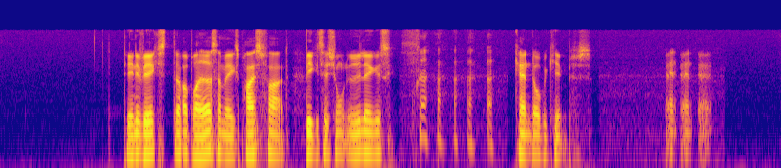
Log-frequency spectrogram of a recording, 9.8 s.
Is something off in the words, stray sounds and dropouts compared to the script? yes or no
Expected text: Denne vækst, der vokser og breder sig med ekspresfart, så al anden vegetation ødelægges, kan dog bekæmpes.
yes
